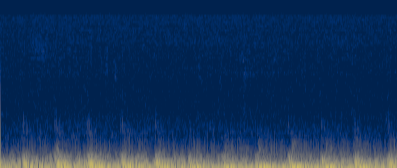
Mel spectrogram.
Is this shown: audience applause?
no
